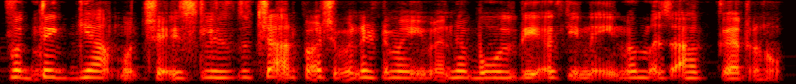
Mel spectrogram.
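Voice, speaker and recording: A man playing a gentle apologetic young husband. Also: very high-pitched, level tone, quick pace, creaky, highs cut off, soft background music. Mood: tender. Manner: soothing, coaxing, repetitive reassurance. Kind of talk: romantic couple audio drama.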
